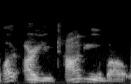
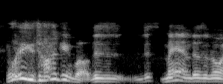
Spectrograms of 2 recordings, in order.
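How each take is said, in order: First: Said in the usual way. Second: Higher, faster flustered denial; flustered protest. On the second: Retold or imitated. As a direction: voice the panicked preacher rising in pitch. Preacher protesting, higher retake.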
